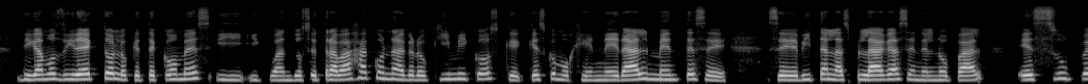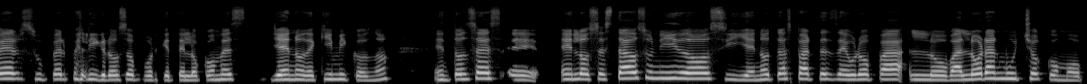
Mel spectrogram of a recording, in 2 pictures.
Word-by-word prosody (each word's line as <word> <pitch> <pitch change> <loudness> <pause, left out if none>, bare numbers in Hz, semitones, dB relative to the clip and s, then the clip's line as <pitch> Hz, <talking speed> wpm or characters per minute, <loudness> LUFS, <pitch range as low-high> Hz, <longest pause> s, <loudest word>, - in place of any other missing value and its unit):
digamos 225 +3 +2
directo 240 +3 +5
lo 220 -3 -1
que 205 - 0
te 210 +1 -2
comes, 245 +5 -1
y 205 -2 -6
y 205 -2 -9
cuando 200 0 -1
se 215 +2 -1
trabaja 225 +7 +2
con 275 -4 -1
agroquímicos 240 +4 -1
que 200 -3 -4
que - - -2
es 220 - -6
como 230 -5 -2
generalmente 220 +4 +1
se 195 -5 -3 0.4
se 210 -1 +2
evitan 225 +3 0
las 210 0 0
plagas 225 +2 +4
en 210 -2 -3
el 200 0 -4
Nopal, 200 +1 +1 0.3
es 220 +1 +3
súper, 260 0 0
súper 235 -1 -6
peligroso 225 -2 -1
porque 200 -1 -5
te 200 0 -4
lo 195 0 -2
comes 225 +3 -3 0.2
lleno 220 +1 +2
de 205 0 0
químicos, 235 -5 -4
¿no?, 240 +6 -7 0.4
entonces, 240 +6 0
eh, 210 -3 -2 0.2
en 240 +1 -1
los 245 0 +1
Estados 275 +5 +3
Unidos 275 -2 +2
y 210 -3 -4
en 200 +2 -4
otras 250 +3 -2
partes 250 -2 -1
de 235 - 0
Europa 235 +1 +1
lo 215 -2 -1
valoran 240 +6 +3
mucho 265 -1 -1
como 195 -5 -6
225 Hz, 150 wpm, -23 LUFS, 210-245 Hz, 0.4 s, directo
